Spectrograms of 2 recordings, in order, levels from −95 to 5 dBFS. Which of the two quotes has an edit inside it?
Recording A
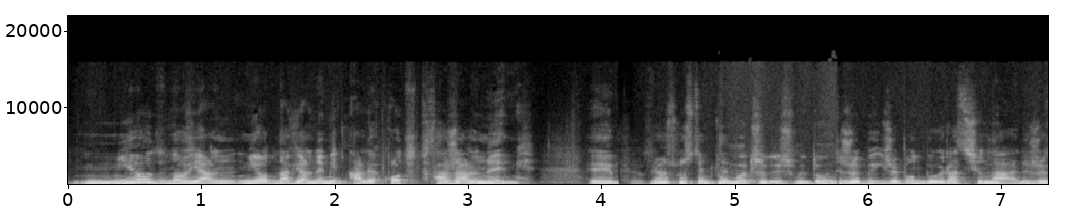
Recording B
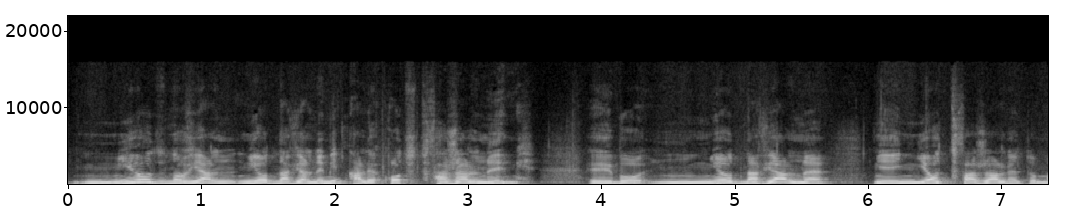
A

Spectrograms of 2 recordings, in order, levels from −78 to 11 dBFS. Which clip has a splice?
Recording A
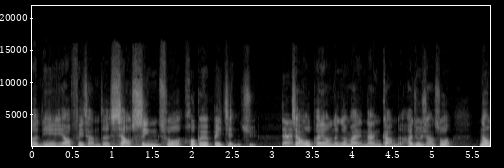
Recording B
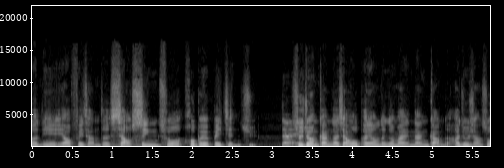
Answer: A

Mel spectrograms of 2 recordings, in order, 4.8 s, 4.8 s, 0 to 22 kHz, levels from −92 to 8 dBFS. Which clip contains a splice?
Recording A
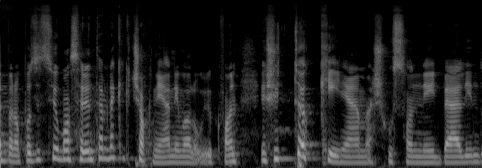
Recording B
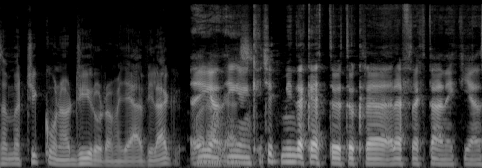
B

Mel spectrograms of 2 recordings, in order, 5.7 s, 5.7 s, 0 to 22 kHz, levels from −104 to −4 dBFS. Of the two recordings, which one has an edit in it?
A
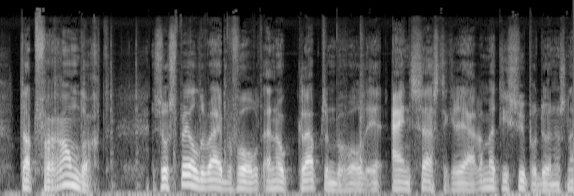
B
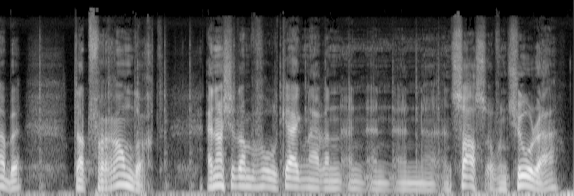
A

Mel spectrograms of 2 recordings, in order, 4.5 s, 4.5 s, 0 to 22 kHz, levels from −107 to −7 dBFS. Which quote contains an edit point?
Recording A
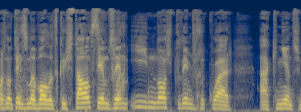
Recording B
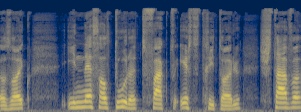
A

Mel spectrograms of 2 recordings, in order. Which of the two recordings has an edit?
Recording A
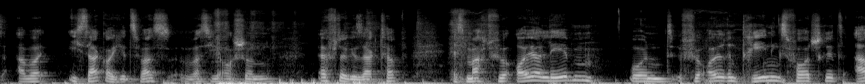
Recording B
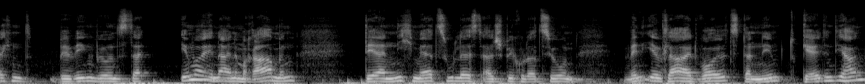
B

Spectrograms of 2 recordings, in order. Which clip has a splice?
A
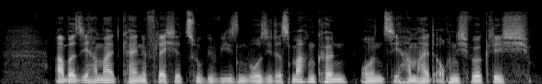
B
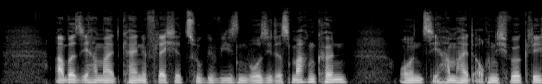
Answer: A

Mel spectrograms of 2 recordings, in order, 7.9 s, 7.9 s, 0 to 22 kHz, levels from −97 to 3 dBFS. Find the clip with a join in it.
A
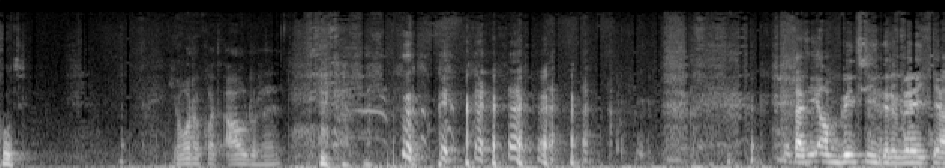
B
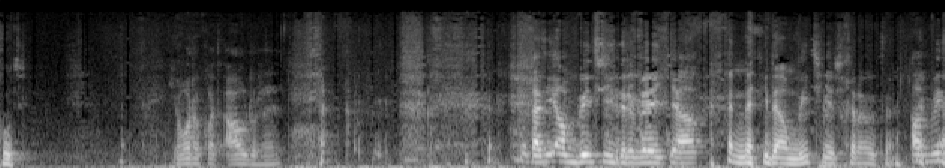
B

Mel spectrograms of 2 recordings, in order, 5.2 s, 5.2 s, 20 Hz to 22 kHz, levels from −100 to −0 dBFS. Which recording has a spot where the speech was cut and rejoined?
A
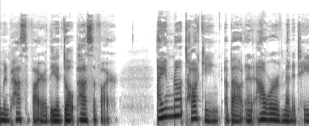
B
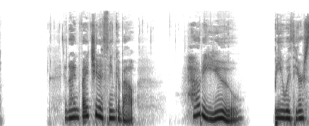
A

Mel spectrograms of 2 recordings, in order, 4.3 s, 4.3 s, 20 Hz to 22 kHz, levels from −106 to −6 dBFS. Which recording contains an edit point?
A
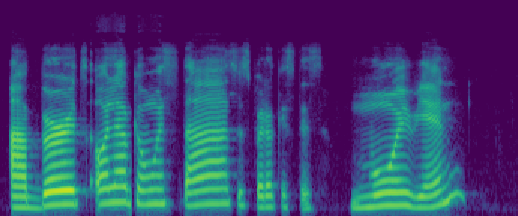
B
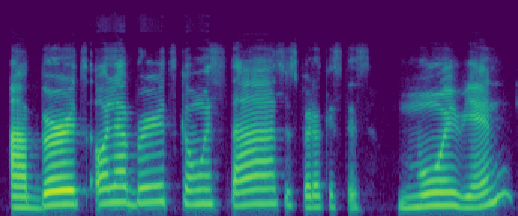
A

